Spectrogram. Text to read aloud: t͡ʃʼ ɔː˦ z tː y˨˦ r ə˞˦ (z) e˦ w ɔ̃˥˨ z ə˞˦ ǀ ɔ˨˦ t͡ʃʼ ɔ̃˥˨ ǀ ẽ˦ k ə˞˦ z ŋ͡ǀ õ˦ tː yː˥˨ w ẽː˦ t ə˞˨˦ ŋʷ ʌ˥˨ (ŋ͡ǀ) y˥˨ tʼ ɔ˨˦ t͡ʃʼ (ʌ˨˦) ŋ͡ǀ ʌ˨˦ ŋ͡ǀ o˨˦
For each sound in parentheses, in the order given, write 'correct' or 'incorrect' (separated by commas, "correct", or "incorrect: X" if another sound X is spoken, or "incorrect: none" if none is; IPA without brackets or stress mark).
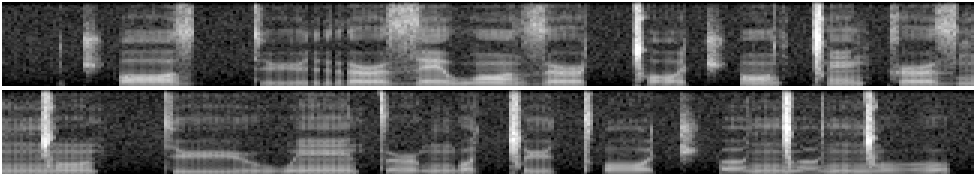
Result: correct, incorrect: ǀ, correct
